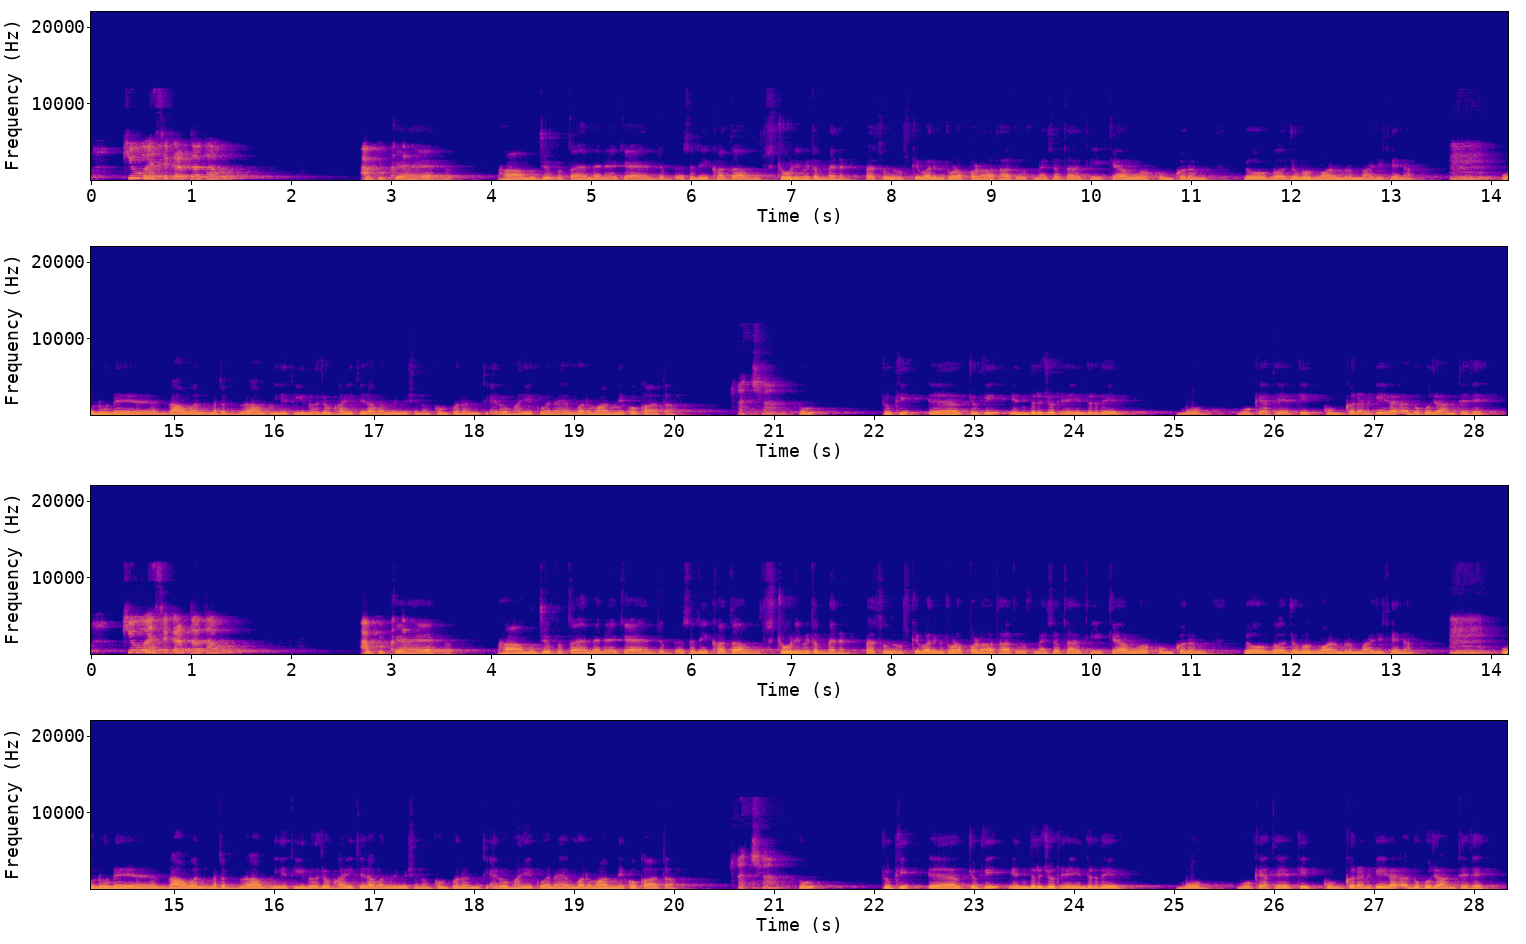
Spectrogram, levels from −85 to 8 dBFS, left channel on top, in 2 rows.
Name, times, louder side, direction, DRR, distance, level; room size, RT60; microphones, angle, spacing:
voice 1, 0.0-1.5 2.7-3.2 13.6-14.0 20.6-21.1, equal, 45° right, 2 dB, 2.2 m, -25 dB
voice 2, 2.7-3.6 4.1-11.2 11.5-13.3 14.1-20.0 21.3-21.5 22.1-24.5 25.0-25.4 25.6-28.1, right 2 dB, 20° right, 10 dB, 0.3 m, -19 dB
16.5 x 7.1 x 7.4 m, 1.2 s
head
